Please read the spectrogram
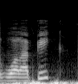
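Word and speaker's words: Volapük: que es el Wolapik, o el Volapuk se escribe.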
